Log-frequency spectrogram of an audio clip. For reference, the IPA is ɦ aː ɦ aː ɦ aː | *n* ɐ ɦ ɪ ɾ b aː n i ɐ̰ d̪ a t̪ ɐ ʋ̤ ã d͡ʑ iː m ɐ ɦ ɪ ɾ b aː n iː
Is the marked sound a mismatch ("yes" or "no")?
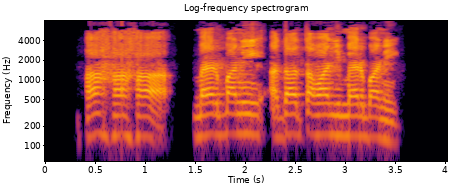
yes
